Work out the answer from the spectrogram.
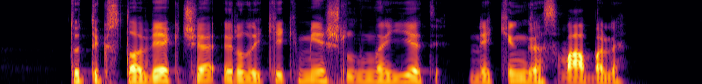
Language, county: Lithuanian, Šiauliai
